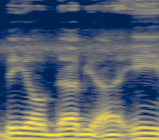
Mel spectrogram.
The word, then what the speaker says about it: Bowie: In Georgia, we often call it Jim Bowie because like B-O-W-I-E, but actually it's pronounced Bowie.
